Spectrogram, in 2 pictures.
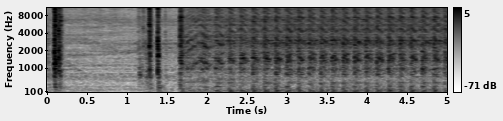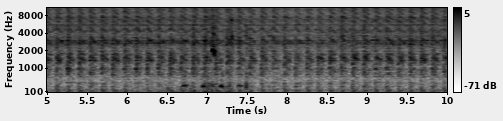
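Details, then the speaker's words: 1996 Jeep Cherokee Sport 4.0, dies after about 13 minutes (about 20 miles) of driving and won't restart until cooled 1–2 hours: hot crank, starter churns about 3.5 pulses a second but never catches. Cause unknown. "Then when you go try to crank it again, [laughter] nothing. It won't crank back."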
